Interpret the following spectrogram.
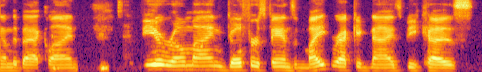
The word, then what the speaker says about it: Romine: We have Gabbie Cesarone and we have Sophia Romine, both here.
